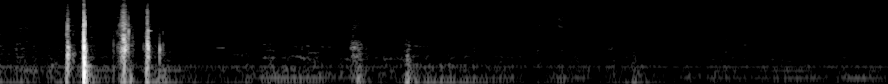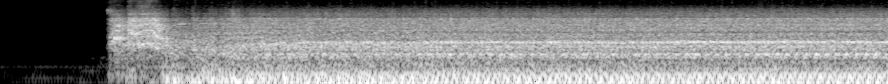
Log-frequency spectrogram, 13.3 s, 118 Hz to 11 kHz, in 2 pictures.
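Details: 2000 Honda VFR800, fuel-injected, restricted, started after 6 months standing on old fuel: a few clicks, then it catches into a rough, lumpy idle. One cylinder is dead with its exhaust pipe cold.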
